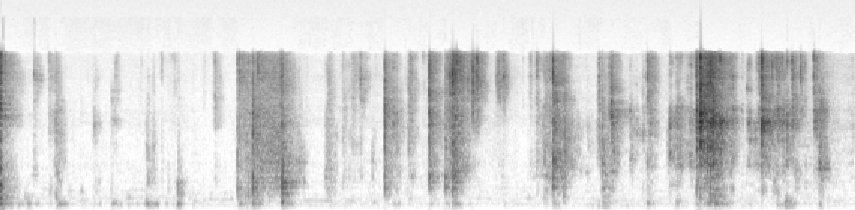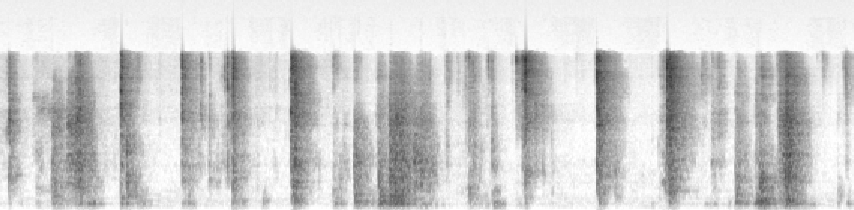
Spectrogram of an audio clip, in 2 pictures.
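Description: A cardboard trading-card hobby box and its sealed card pack being opened by hand: irregular crackling, rustling and tearing of cardboard and wrapper in short bursts with brief gaps.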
